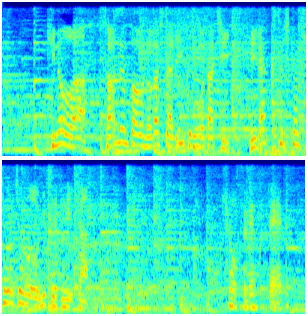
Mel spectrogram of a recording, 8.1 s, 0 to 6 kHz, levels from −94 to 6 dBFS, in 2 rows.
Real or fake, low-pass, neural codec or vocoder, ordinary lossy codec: fake; 5.4 kHz; vocoder, 44.1 kHz, 128 mel bands, Pupu-Vocoder; none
